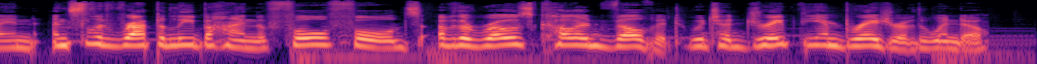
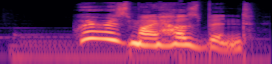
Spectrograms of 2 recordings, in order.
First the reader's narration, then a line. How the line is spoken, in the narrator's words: she cried with a quick, frightened glance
